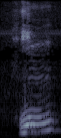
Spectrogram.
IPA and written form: h|(i)n ((h)in)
